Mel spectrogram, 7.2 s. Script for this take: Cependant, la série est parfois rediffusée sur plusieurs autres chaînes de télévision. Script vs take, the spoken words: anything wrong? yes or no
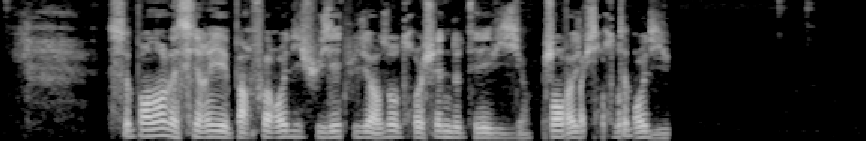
yes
